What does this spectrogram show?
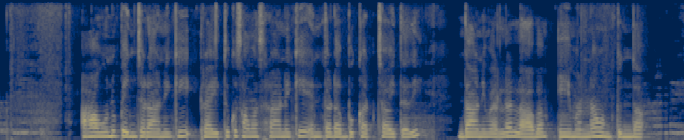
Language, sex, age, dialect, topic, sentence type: Telugu, female, 25-30, Telangana, agriculture, question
